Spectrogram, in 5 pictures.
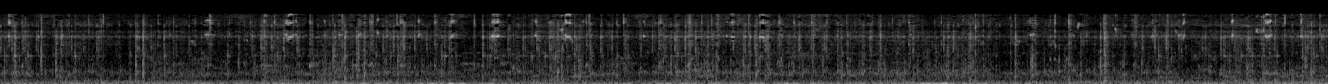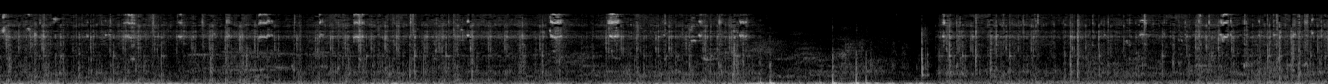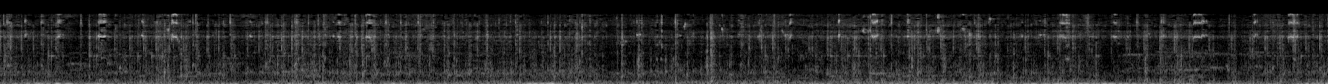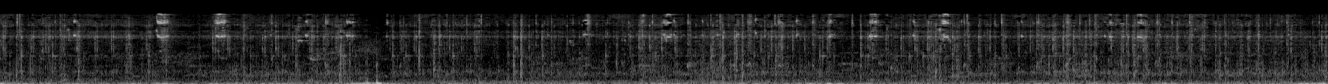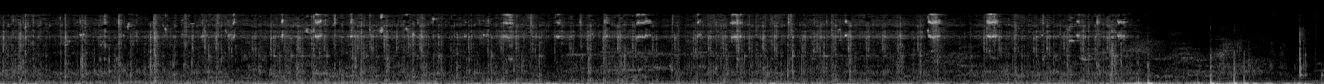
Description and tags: Sound from toy Lego car drive on tile.
It is like sound in Hanna Barbara cartoons for car in Flintstones. Record use H4n Pro. 2019.01.09 12:00, long version for cartoon (repeat for long version) 2019.01.11 06:20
